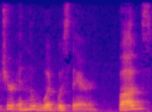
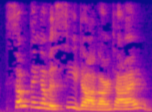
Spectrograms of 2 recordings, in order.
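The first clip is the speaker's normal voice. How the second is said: high, loud, jaunty boast; pleased with yourself, pitched up; playful boast; 5 semitones higher, 10 dB louder than usual. Acted. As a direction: show off like a proud little captain. Frog playfully boasting to the egg.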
